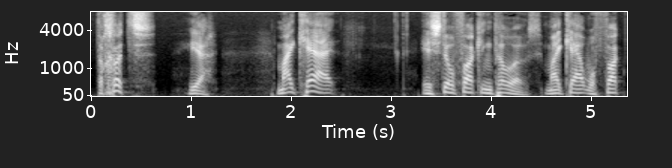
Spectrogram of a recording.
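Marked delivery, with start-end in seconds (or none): 0.1-0.6 breathy throaty "chutz"; whispered Yiddish sound. Shown as a demonstration. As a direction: push out "chutz" on a hiss of air. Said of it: "Not even words".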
